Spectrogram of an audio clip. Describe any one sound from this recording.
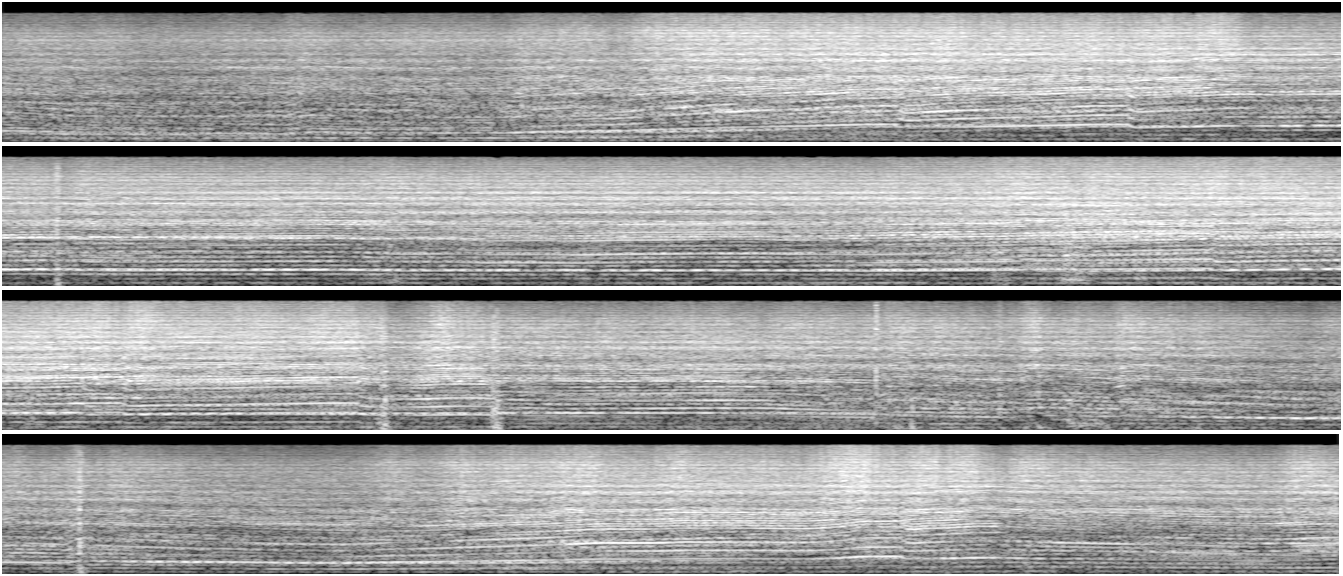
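A motorcycle engine roars at high revs, its pitch rising and falling.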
